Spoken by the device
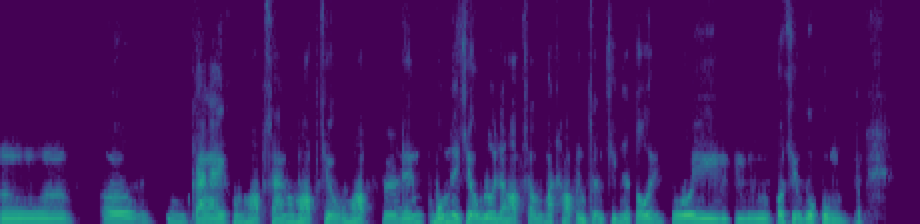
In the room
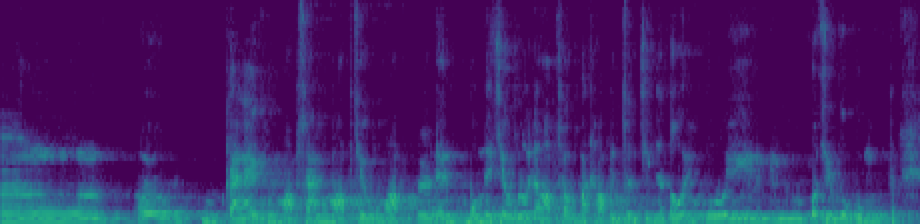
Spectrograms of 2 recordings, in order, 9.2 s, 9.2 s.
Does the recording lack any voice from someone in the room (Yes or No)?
Yes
